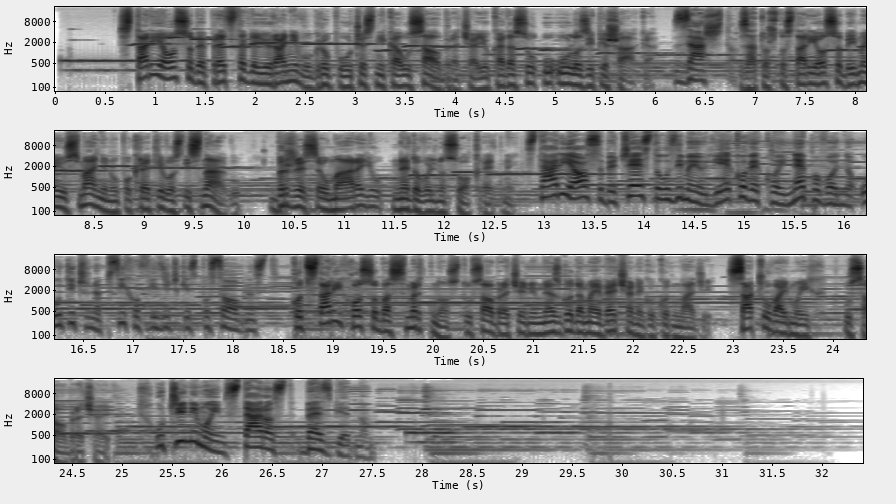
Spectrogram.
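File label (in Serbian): Radio džingl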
